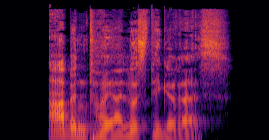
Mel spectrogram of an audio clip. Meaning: strong/mixed nominative/accusative neuter singular comparative degree of abenteuerlustig
- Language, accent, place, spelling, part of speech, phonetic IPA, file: German, Germany, Berlin, abenteuerlustigeres, adjective, [ˈaːbn̩tɔɪ̯ɐˌlʊstɪɡəʁəs], De-abenteuerlustigeres.ogg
